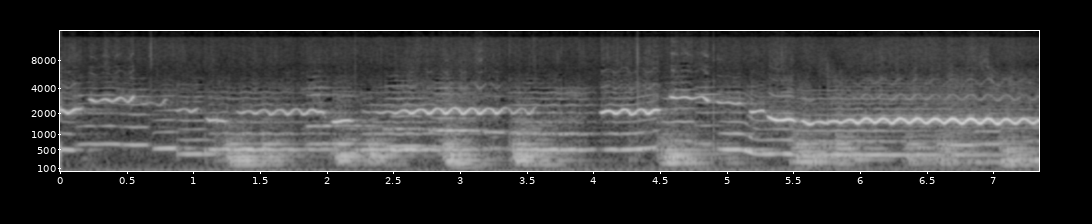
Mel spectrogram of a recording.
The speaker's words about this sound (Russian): В довоенное время танго записала на пластинку мастер художественного свиста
